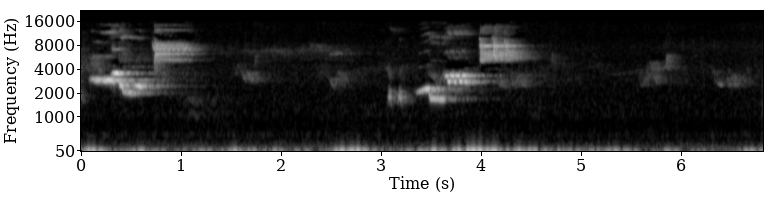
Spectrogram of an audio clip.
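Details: Wood thrush near Cincinnati, Ohio sings two separate phrases about three seconds apart, each opening with low notes, sliding into liquid fluted tones and closing in a high, silvery trill, with quiet pauses between.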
